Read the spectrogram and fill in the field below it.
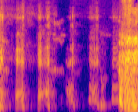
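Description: A fairly loud run of short throaty coughs, four quick bursts in a row, then a longer, harsher and louder cough to finish, with no talking.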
